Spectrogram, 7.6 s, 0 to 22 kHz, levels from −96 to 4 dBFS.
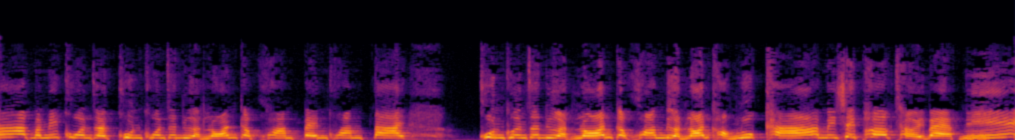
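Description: Speech recorded over a Bluetooth LE Audio link, with light graininess that likely comes from LC3 coding at a moderate bitrate, has lost LE Audio frames between 7.26 and 7.42 s. About 90 ms of audio is missing, scattered across roughly 160 ms in short dropouts, the longest around 30 ms. That fits about a dozen 7.5 ms frames. The decoder fills each gap by repeating the last spectrum with randomised phase, so the sound briefly turns into a noisy, smeared texture rather than cutting to silence.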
